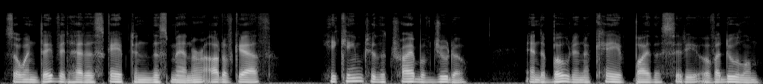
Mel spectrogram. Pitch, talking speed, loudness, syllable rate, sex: 110 Hz, 220 wpm, -18 LUFS, 6.0 syllables/s, male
